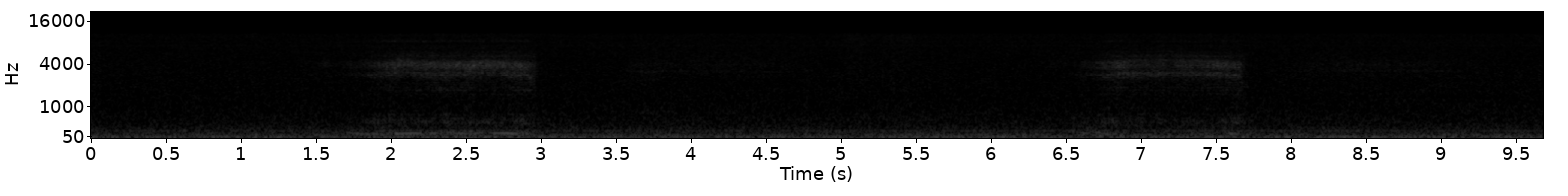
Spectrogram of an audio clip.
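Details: Two soft, rasping snores about five seconds apart from an Olde English Bulldogge lying on his favorite couch, recorded on an iPhone.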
